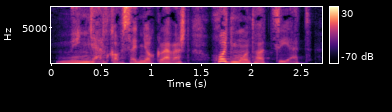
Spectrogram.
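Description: A reader voicing a fussy, doting elderly village aunt who calls out and scolds in a high, shrill voice. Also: animated, a little mellow. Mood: scolding.

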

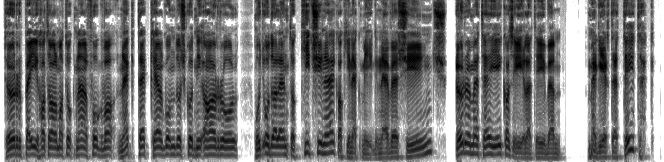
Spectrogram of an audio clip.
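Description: Férfi által hangolt szigorú törpefejedelem. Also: male voice, medium pitch, expressive, fairly bright tone, no room sound, studio quality, voice pushed up, lightly acted. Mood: stern. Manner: scolding, earnest. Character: stern elderly male dwarf prince.

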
